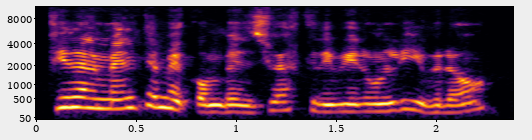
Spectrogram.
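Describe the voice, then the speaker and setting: A woman's voice: medium pitch, expressive, a little fast, mellow, highs cut off. Older Argentine woman giving a talk. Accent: Argentine, Buenos Aires. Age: 70s. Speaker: guest speaker, author and music educator. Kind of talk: prepared talk with informal asides.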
